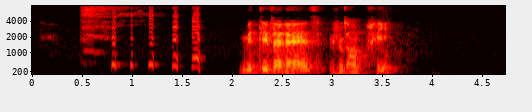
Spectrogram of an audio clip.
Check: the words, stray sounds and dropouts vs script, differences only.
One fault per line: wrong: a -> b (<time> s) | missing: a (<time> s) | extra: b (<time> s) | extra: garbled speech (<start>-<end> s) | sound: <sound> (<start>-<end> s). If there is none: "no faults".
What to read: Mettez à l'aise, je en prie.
sound: laugh (0.5-1.8 s)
